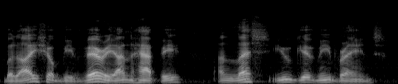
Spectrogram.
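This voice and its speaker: A man voicing a straw scarecrow who speaks slowly and earnestly, pleading for something he lacks. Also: low voice, fairly bright tone, no room sound, voice pushed down. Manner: slow, pleading, longing.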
